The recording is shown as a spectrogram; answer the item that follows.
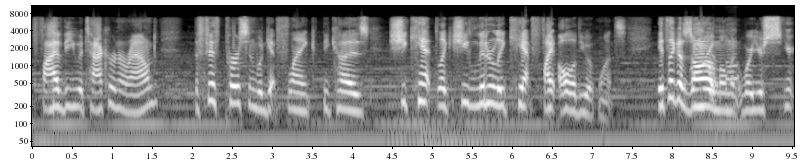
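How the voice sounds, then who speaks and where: A man's voice: sits high, a bit bright. A man running a tabletop roleplaying game as game master, explaining rules and scenes in a casual, rambling way with restarts. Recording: dull lo-fi voice with music behind.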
